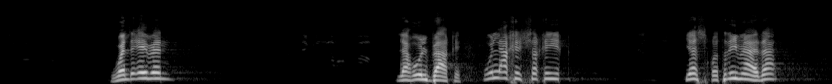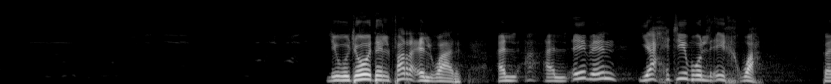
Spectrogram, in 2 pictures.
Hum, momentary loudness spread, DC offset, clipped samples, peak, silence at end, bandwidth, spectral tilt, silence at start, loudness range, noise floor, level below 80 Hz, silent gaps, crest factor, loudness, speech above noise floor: none; 13 LU; under 0.1%; under 0.1%; -2 dBFS; 0 s; 10 kHz; -7 dB/octave; 1.1 s; 6 LU; -84 dBFS; -58 dBFS; none; 22 dB; -21 LUFS; 64 dB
